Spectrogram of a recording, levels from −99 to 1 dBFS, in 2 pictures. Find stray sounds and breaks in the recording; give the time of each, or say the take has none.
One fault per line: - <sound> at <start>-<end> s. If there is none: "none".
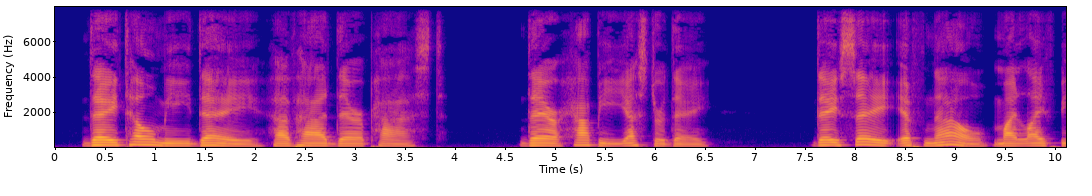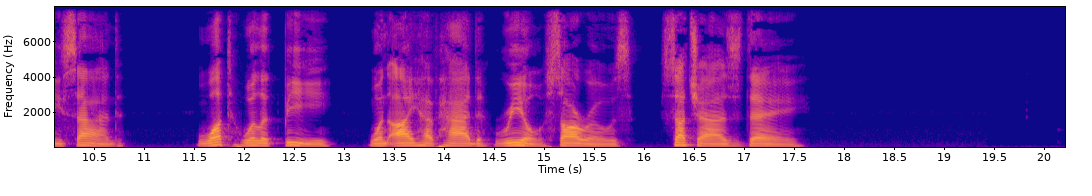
none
